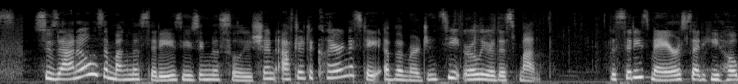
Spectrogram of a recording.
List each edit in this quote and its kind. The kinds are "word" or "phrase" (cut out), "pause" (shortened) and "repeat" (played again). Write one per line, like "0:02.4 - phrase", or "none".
none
